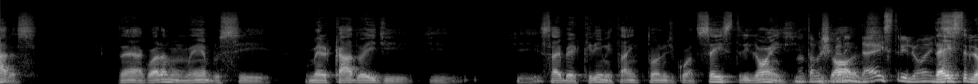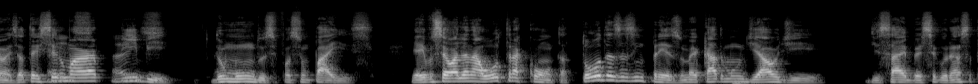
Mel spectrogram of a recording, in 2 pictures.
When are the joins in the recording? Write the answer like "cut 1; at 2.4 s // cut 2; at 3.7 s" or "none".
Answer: cut 1; at 1.2 s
